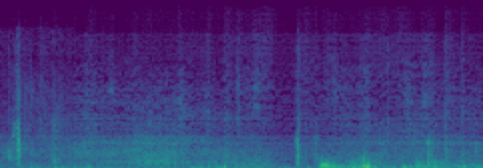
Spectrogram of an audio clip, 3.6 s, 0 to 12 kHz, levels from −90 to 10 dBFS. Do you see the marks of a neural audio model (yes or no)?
yes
